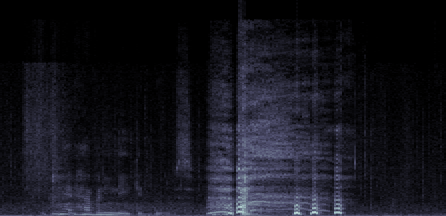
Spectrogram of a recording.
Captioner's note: laughter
